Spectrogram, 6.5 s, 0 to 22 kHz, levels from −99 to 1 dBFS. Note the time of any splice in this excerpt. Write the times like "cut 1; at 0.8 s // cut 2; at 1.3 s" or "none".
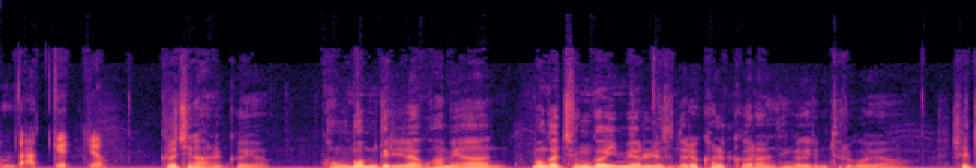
cut 1; at 4.5 s

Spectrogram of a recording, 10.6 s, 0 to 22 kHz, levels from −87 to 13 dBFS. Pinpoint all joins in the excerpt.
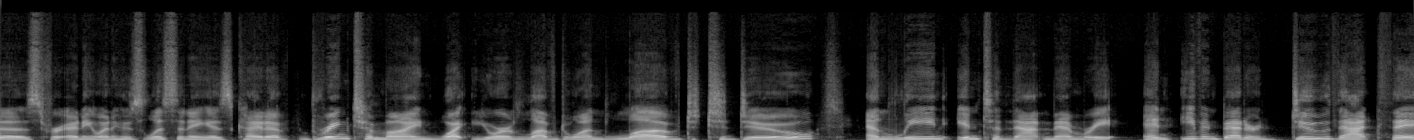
cut 1; at 2.2 s

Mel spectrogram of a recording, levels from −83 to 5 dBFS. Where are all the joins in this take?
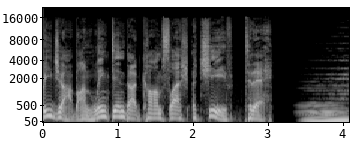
cut 1; at 3.2 s

